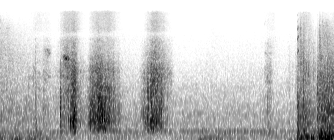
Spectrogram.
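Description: Soft electronic whooshes sound as menu options are selected.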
